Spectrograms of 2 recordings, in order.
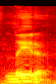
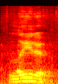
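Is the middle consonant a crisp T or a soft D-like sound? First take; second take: soft D; soft D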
